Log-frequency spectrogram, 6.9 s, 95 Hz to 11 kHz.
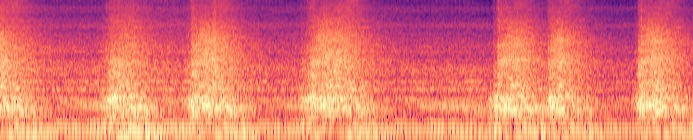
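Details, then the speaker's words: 2008 Suzuki RM-Z450 dirt bike after the throttle position sensor was set to 6 volts: six clean, even rev blips with no popping or backfiring; throttle response is now smooth. "So, setting that throttle position sensor to 6 volts really helped a ton. It's really smoothed up the throttle response. Sounds great. No popping, no backfiring."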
